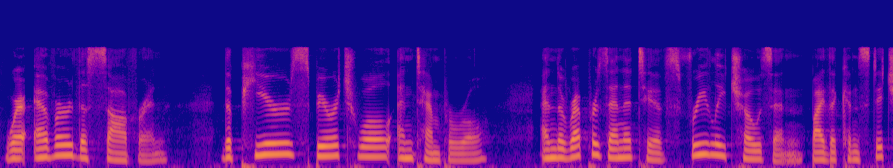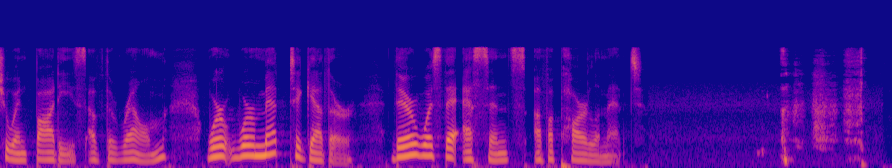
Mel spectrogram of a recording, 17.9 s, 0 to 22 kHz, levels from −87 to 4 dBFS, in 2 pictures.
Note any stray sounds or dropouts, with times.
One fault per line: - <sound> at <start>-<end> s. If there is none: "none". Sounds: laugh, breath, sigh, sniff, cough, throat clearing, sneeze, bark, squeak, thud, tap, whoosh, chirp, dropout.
- breath at 16.5-17.6 s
